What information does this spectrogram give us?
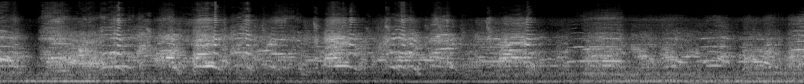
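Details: Several geese at a home make noise while waiting for breakfast; continuous chorus of harsh, overlapping honks rising and falling in waves throughout, over a faint low hum.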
